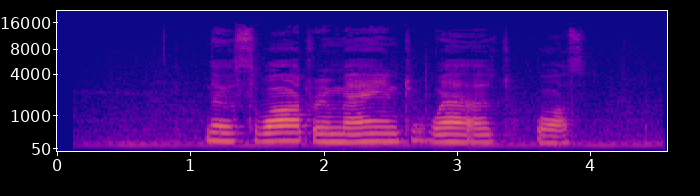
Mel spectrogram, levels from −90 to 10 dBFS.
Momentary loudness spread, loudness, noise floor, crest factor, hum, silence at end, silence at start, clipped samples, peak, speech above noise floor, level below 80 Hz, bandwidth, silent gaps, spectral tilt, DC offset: 13 LU; -34 LUFS; -60 dBFS; 18 dB; none; 0.4 s; 1.1 s; under 0.1%; -18 dBFS; 27 dB; -88 dBFS; 15.5 kHz; none; -5.5 dB/octave; under 0.1%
